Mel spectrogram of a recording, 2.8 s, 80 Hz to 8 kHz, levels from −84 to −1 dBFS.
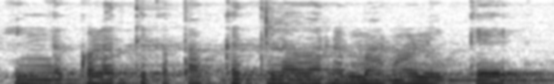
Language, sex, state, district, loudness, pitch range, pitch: Tamil, male, Tamil Nadu, Kanyakumari, -17 LUFS, 115-120 Hz, 115 Hz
